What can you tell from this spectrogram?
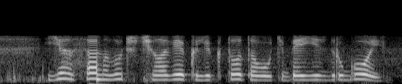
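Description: Bluetooth CVSD headset codec, throughout: the one-bit delta coding, which fits a 64 kbps link, confines the speech to about 300 Hz to 3.7 kHz, adding scratchy sibilants and granular hiss.

Bluetooth headset packet repeated, 0.89 to 1.01 s: lost packets are replaced by the previous packet decoded again, every 3.75 ms, producing a steady buzz near 267 Hz.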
